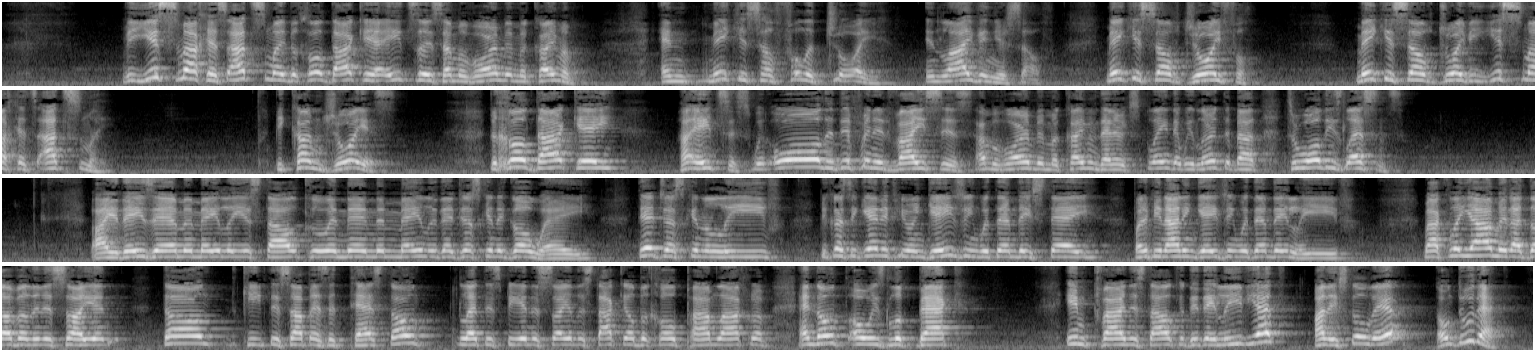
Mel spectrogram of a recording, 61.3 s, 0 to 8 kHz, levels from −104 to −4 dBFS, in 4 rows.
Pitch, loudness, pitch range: 210 Hz, -26 LUFS, 190-225 Hz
